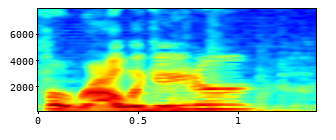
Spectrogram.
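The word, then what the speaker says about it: Feraligatr: me up that like it's pronounced feraligator and obviously the gator part comes from alligator but it doesn't have the O it just for goes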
